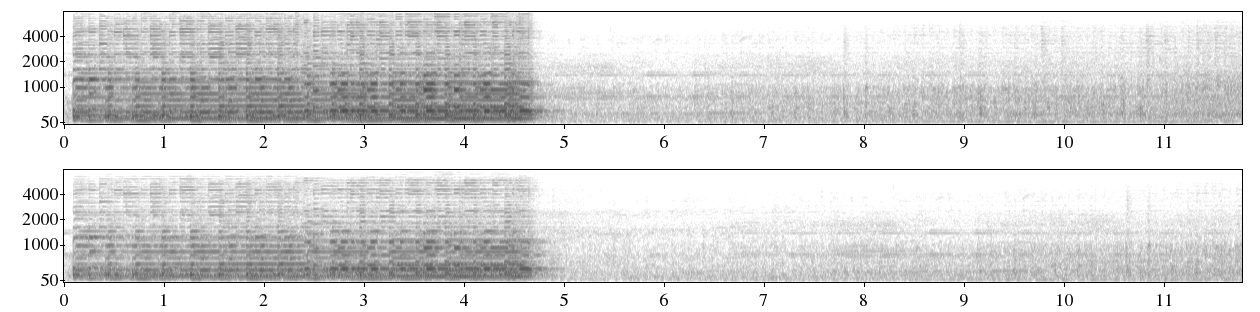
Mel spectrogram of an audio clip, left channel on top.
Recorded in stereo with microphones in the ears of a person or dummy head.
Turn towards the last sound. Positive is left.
turn(degrees=35)  # may be behind; listen again after turning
